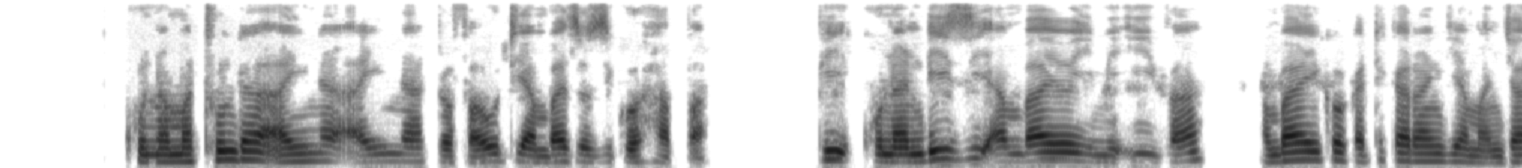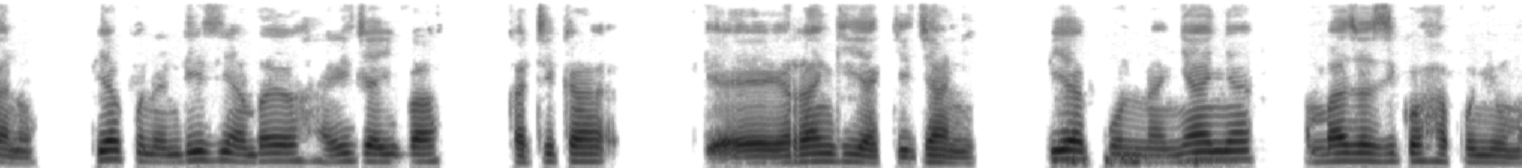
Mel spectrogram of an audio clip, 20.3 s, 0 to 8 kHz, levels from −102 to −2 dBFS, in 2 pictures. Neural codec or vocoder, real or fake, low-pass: none; real; 7.2 kHz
